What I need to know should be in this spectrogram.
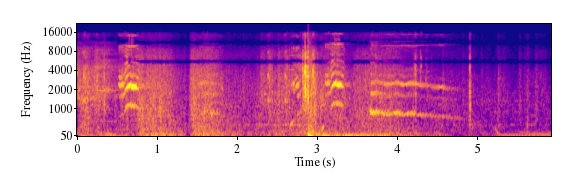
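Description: A bird-like creature squawks.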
